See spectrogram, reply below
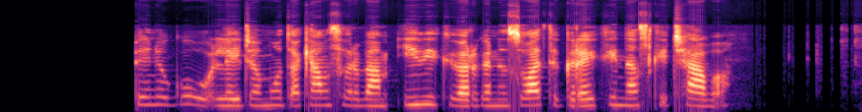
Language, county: Lithuanian, Panevėžys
